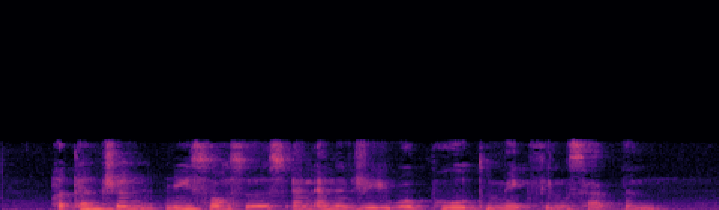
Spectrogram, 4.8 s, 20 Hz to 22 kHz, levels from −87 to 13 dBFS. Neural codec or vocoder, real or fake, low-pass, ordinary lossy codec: codec, 16 kHz in and 24 kHz out, 2.2 kbps, FireRedTTS-2 codec; fake; 7.2 kHz; none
